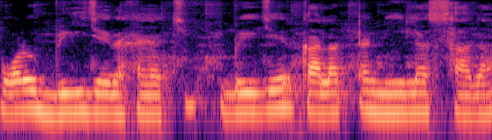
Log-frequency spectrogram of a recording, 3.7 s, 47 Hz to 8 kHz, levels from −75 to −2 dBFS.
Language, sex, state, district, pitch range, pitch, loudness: Bengali, male, West Bengal, North 24 Parganas, 130-140 Hz, 135 Hz, -18 LUFS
